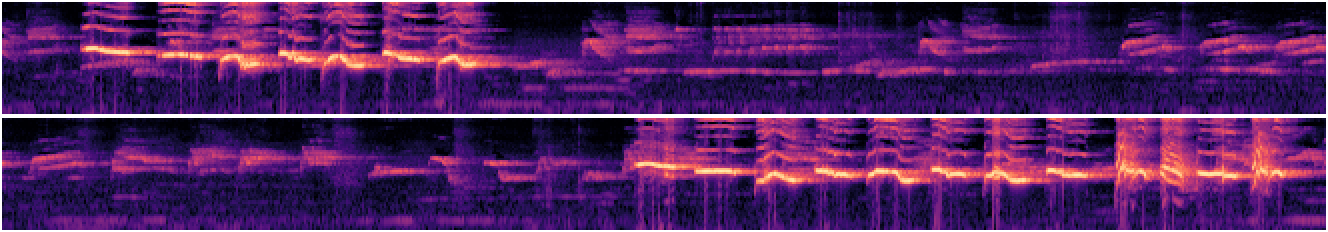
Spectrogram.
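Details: Forest-dwelling wild white-rumped shama singing to stimulate a captive bird that is slow to sing: two loud bursts of rapid, rolling whistled notes separated by a stretch of soft, high twittering phrases.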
